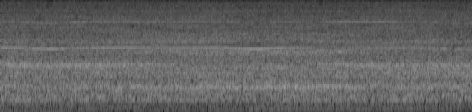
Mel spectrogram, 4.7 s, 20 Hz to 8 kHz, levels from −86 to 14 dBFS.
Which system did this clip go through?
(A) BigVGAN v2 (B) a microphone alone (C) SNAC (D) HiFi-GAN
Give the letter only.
B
